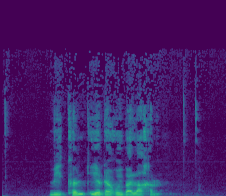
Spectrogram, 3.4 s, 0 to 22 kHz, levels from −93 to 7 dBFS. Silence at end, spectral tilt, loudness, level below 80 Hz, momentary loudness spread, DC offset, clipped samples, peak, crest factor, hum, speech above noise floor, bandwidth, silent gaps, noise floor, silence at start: 1 s; -5.5 dB/octave; -26 LUFS; -64 dBFS; 14 LU; under 0.1%; under 0.1%; -8 dBFS; 20 dB; none; 45 dB; 16.5 kHz; none; -70 dBFS; 0.75 s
